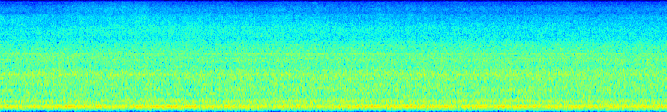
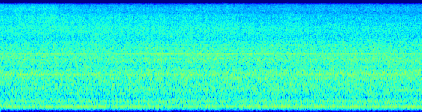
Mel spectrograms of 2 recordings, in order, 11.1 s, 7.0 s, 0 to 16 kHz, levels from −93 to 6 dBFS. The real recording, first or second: second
